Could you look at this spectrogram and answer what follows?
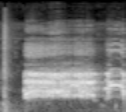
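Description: A chicken crows nearby, a loud, strained, drawn-out call that breaks off briefly before a second short burst, preceded by a quick click.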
